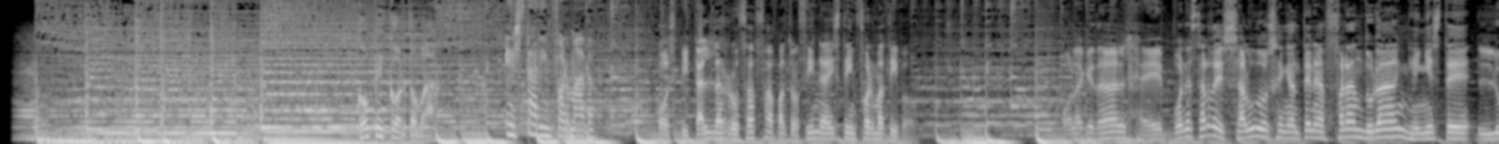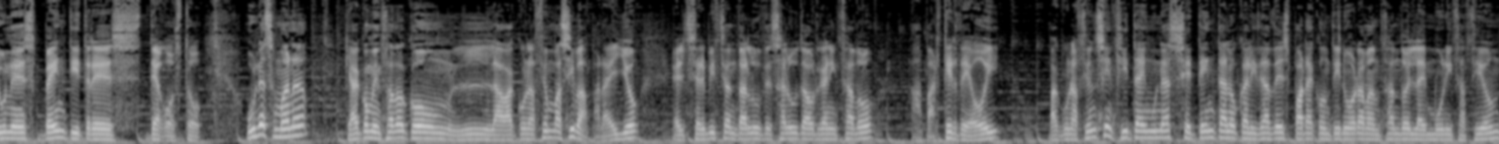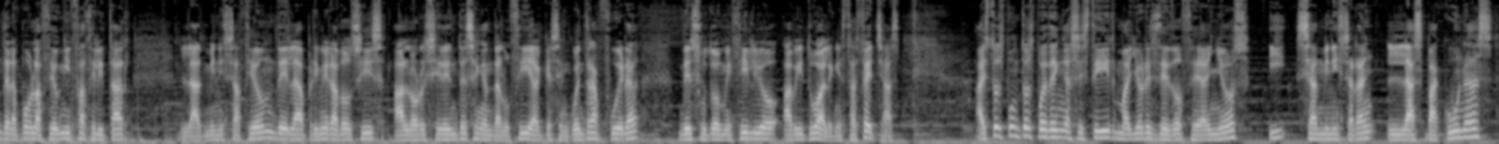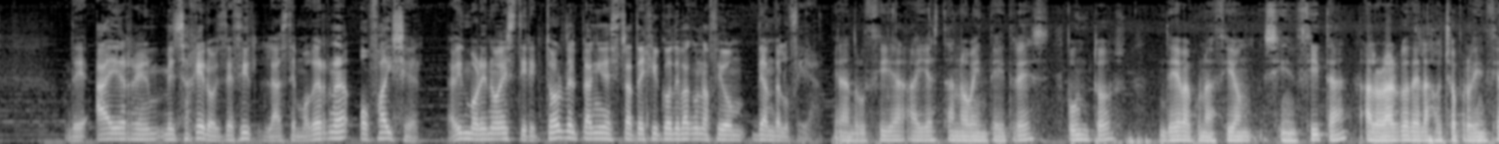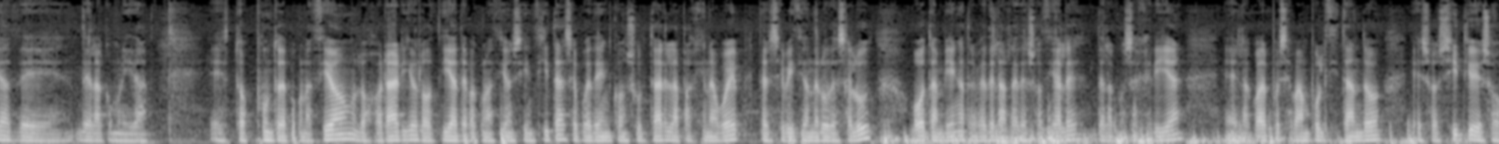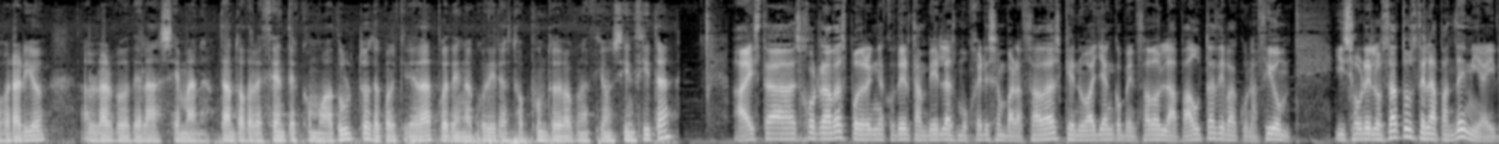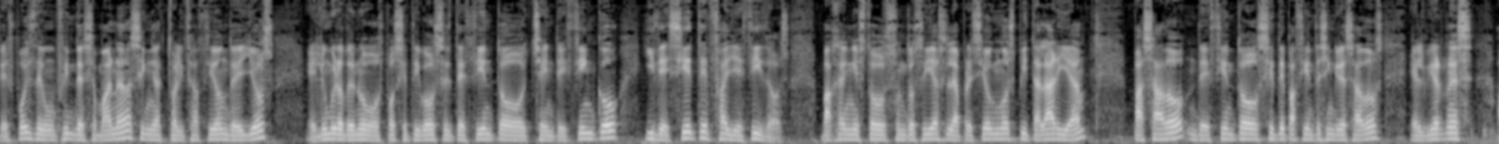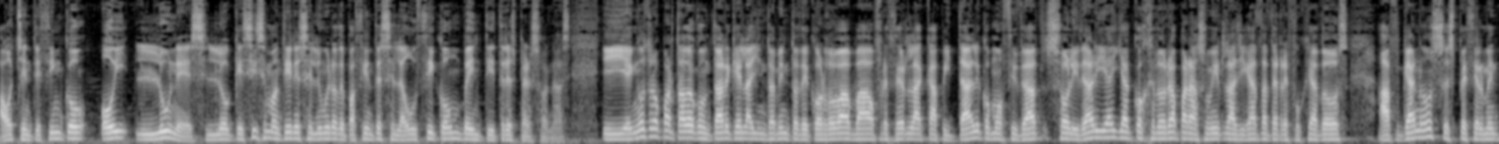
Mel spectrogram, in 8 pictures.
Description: Así lo ha destacado el concejal en una rueda de prensa, en la que ha detallado que la actuación se llevará a cabo en la calle del Potro y ha resaltado que "esto es fruto del consenso y la negociación" entre el Consistorio, la Asociación de Casetas Tradicionales y el Consejo del Movimiento Ciudadano, todo ello tras salir a licitación por más de un millón de euros.
Salvador Fuentes, delegado de Urbanismo en el Ayuntamiento de Córdoba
